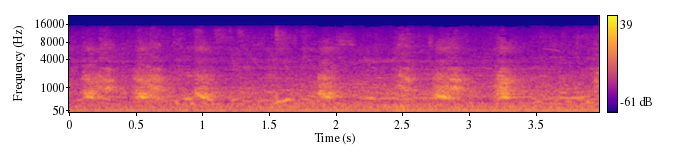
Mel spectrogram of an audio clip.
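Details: Black Miniature Schnauzer at Inca's Dog Show 2013: sharp, short barks come in quick bursts, roughly two per second, with brief pauses between, over a low steady hum and murmuring crowd voices.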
